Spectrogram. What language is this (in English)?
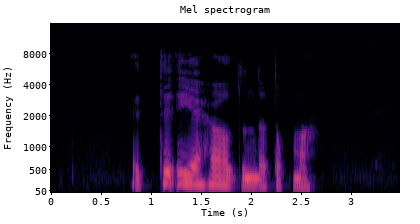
Bashkir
